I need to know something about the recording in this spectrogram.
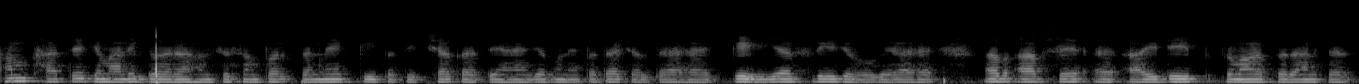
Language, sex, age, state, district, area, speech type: Hindi, male, 30-45, Uttar Pradesh, Mau, rural, read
